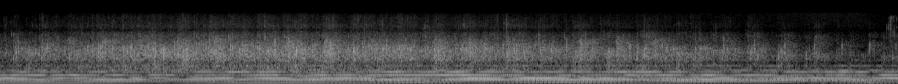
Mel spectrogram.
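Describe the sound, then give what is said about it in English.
A church audience applauds people who serve the community, in a dense, steady wash of clapping that holds at an even loudness throughout, with a low sustained hum running beneath it. “We applaud you today, and we say that you are our heroes.”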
